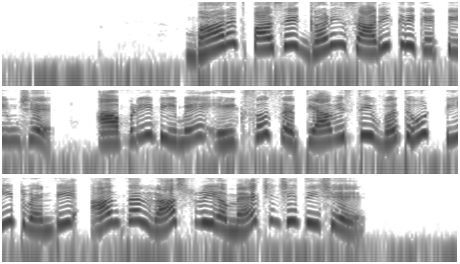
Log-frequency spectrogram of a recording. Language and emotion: Gujarati, happy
